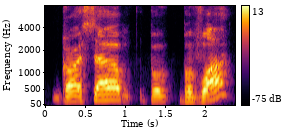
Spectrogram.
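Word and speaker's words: Garcelle Beauvais: episode the episode uh via Fox Okay uh garcel B that's how you pronounce it short Jame fox show yeah Eddie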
